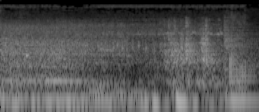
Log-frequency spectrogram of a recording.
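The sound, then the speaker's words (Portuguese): A heavy truck engine rumbles low and steady as a shop's truck pulls up at a couple's house door, its deep drone holding throughout with a few louder surges and no voices. “Uma zoada de caminhão chegando, será que é ele?”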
